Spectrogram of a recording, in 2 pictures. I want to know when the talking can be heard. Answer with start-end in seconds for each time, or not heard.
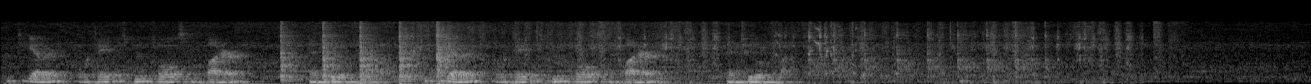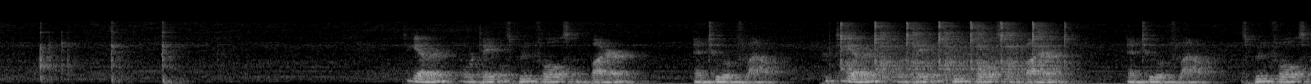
0.0-7.9, 17.1-26.1.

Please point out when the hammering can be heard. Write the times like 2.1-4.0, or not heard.
2.8-4.7, 8.1-10.6, 13.5-14.8, 21.5-23.8.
